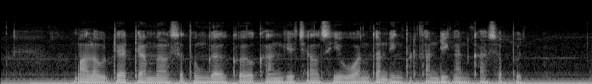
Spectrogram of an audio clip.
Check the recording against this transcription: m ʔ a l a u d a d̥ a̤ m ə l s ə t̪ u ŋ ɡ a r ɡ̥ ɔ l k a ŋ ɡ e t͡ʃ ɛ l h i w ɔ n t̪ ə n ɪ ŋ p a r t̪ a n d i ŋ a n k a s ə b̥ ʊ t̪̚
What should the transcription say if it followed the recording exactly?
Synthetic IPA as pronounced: m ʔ a l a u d a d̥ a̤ m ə l s ə t̪ u ŋ ɡ a l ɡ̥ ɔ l k a ŋ ɡ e t͡ʃ ɛ l s i w ɔ n t̪ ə n ɪ ŋ p ə r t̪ a n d i ŋ a n k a s ə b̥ ʊ t̪̚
